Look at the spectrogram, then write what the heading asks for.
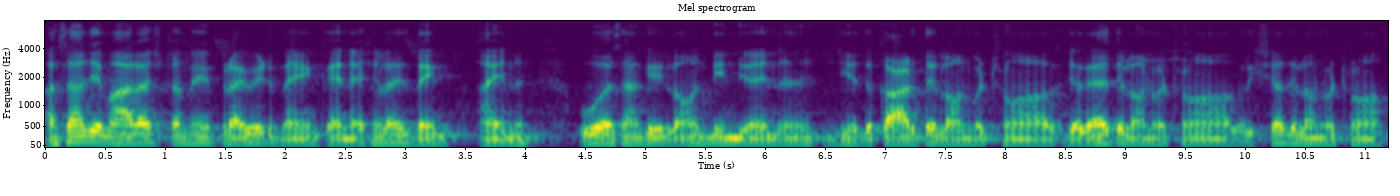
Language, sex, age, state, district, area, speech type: Sindhi, male, 60+, Maharashtra, Mumbai Suburban, urban, spontaneous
